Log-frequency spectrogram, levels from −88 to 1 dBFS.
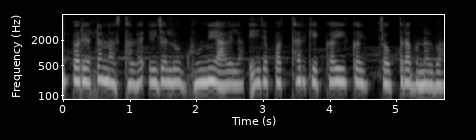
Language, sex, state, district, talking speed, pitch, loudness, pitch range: Bhojpuri, female, Bihar, Gopalganj, 155 wpm, 205 Hz, -38 LUFS, 190-215 Hz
